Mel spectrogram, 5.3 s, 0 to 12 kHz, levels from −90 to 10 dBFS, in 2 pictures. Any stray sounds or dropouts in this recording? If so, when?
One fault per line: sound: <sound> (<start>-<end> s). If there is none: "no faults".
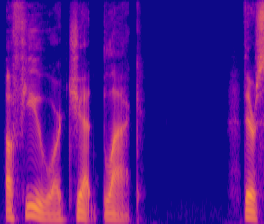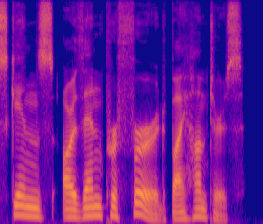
no faults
